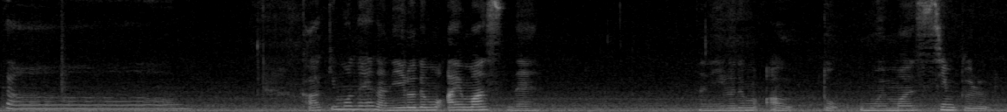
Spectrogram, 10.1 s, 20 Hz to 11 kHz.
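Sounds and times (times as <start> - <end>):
young woman singing long note: 0.0 - 2.0.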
